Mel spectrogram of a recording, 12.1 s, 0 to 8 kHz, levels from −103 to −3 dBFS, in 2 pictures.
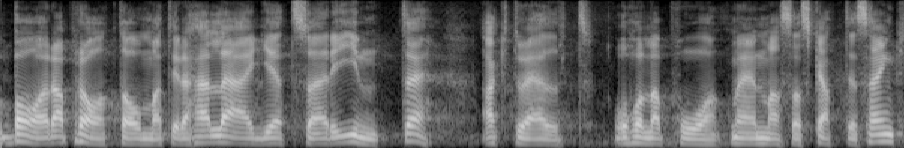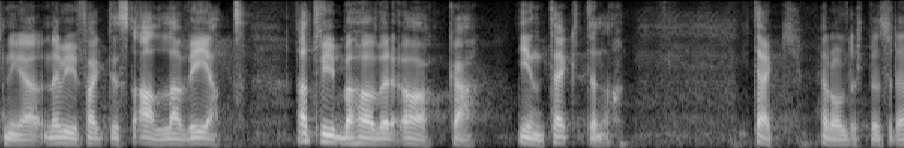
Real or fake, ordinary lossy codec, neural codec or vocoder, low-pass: fake; none; codec, 16 kHz, 4 kbps, FunCodec, trained on Chinese and English, 50 frames a second; none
